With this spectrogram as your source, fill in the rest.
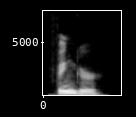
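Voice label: "finger", English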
